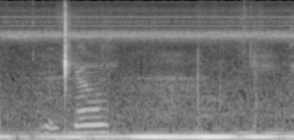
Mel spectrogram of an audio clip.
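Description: Steady high-pitched drone of insects, such as crickets, in the background, over a low steady hum that swells about a second in. A single click falls about half a second in.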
